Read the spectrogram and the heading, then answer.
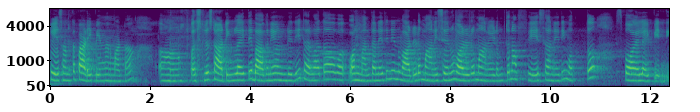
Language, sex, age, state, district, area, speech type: Telugu, female, 18-30, Andhra Pradesh, Kakinada, urban, spontaneous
